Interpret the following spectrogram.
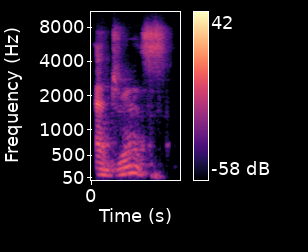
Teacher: So add is stressed syllable here, but dress is not unstressed syllable here.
